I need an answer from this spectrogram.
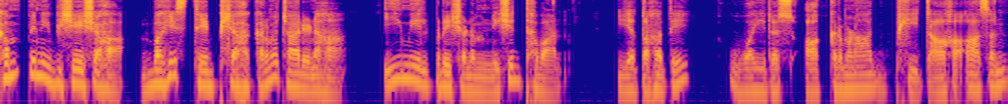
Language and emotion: Sanskrit, fearful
